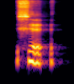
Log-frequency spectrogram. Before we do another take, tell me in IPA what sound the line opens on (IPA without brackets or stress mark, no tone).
x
